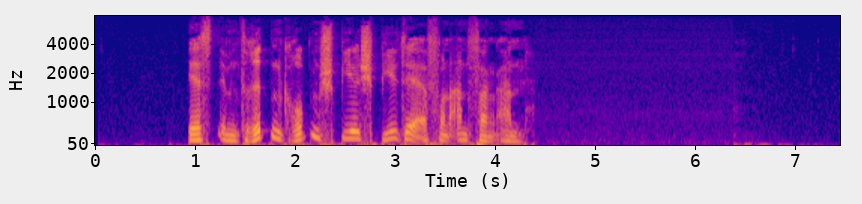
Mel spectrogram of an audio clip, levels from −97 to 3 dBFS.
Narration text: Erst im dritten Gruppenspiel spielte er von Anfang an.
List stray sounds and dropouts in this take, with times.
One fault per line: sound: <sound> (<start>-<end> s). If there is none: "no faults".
no faults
